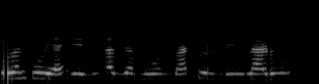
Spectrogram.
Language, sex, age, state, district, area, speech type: Marathi, female, 30-45, Maharashtra, Amravati, urban, conversation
